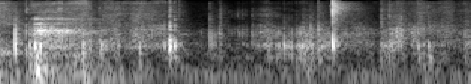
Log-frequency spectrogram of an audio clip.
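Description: Paper sticker sheet being handled and lifted, a soft rustling of paper with a couple of sharp ticks, one just before the middle and a brighter one near the end.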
